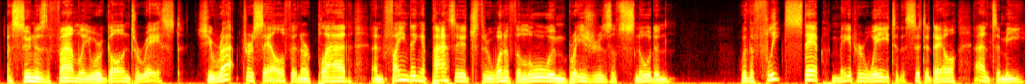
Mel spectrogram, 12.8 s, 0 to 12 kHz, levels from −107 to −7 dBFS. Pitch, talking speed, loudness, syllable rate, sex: 130 Hz, 185 wpm, -18 LUFS, 4.9 syllables/s, male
